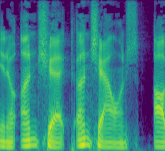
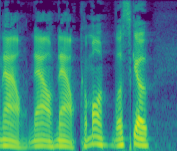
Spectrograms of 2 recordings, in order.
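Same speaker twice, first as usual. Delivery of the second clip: put-on calm urgency, not screaming; 2 semitones higher than usual. Imitating the movie character hurrying others along: imitating Jeff Goldblum, urgent but not yelling. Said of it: "He's just like".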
